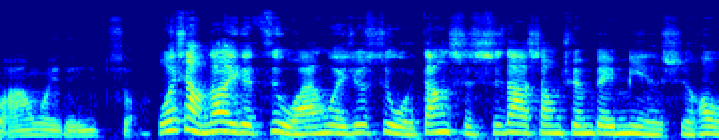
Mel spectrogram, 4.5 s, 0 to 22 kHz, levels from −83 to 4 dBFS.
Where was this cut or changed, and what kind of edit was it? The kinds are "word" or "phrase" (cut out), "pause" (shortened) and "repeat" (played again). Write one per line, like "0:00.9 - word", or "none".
0:00.9 - pause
